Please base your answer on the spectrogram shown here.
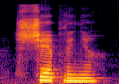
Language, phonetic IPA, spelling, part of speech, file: Ukrainian, [ˈʃt͡ʃɛpɫenʲːɐ], щеплення, noun, Uk-щеплення.ogg
- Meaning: verbal noun of щепи́ти impf (ščepýty): 1. grafting 2. inoculation 3. vaccination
